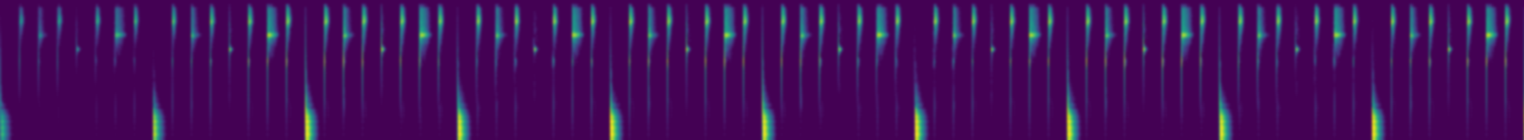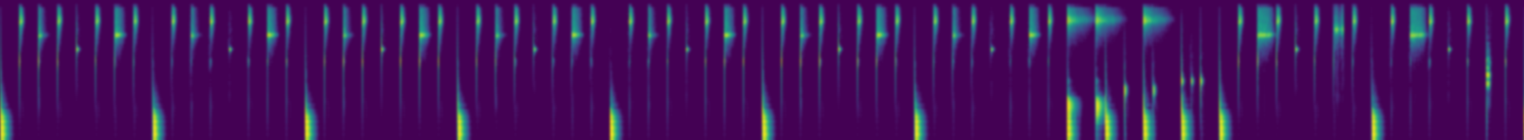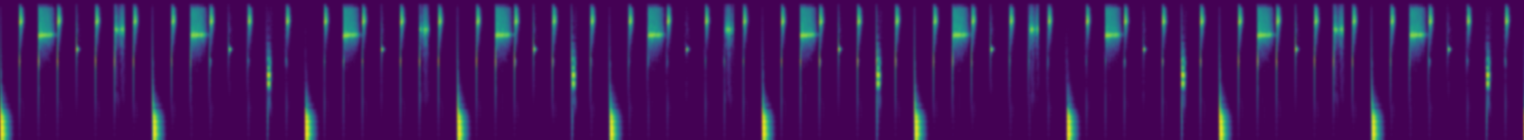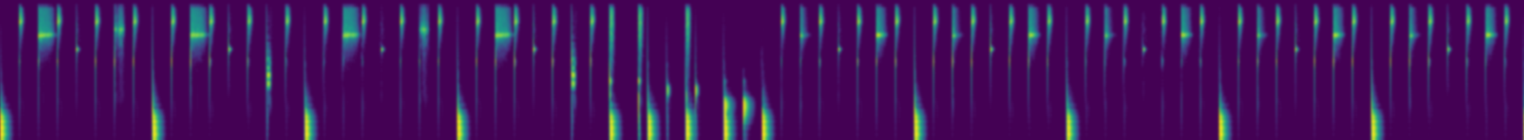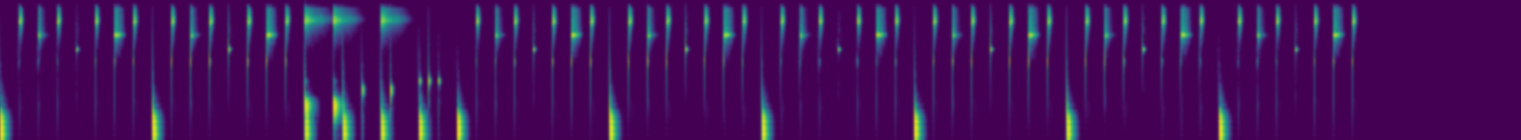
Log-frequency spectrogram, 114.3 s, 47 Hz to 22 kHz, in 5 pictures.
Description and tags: West Side Bike Beat
A little beat made in Garageband v10.3.4. Uses the Boutique 78 beat machine at 105 bpm for a dainty and quirky sound.
Credit Marc Ella Roy and link to this page if you use this beat! Thanks!
105-bpm, beat, beat-machine, beats, cheery, drum-loop, fun, garage, happy, lofi, loop, music, percussion-loop, quirky, rhythm, song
